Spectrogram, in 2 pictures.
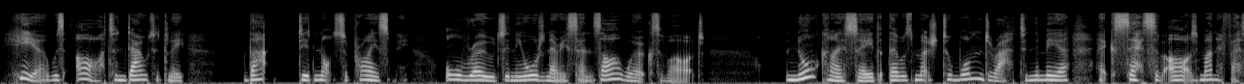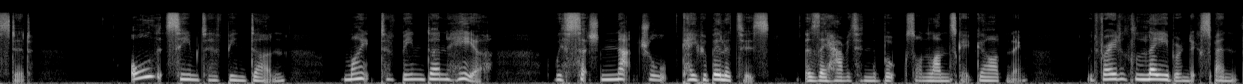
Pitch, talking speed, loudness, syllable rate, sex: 200 Hz, 155 wpm, -21 LUFS, 4.8 syllables/s, female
